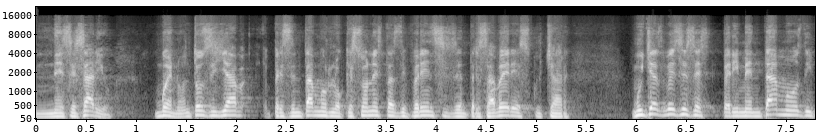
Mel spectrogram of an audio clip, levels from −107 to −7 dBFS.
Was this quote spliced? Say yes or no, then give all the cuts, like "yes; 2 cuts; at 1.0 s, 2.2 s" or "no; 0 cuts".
no; 0 cuts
